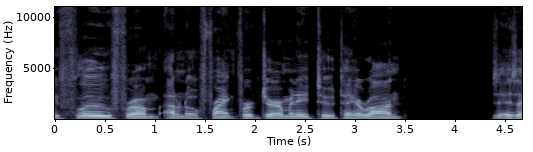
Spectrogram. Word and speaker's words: Tehran: said when they flew from Frankfurt, Germany to Tehran, is that how you pronounce it? Yes, Tehran.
